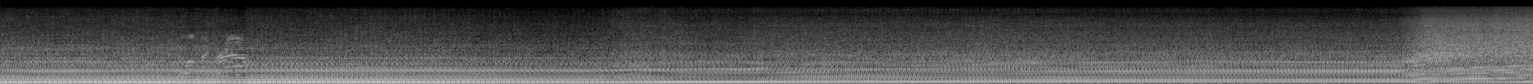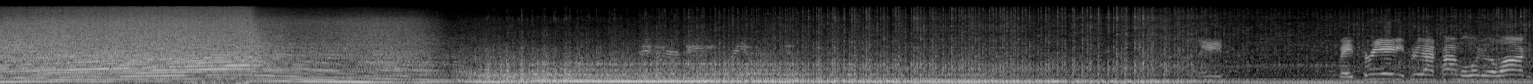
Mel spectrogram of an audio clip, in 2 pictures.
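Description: Cammed 4.8-litre LS V8 in a first-gen Chevy S-10 running on a hub dyno for a tuning pull, heard from inside the cab: it holds steady revs, steps up slightly about six seconds in, then goes to full throttle about fourteen seconds in, revs climbing for about four seconds before lifting off and falling back to lower running.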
